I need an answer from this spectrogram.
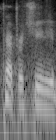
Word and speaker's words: pepperoncini: Pepperoncinis. Yeah, it's they're called pepper. It's pronounced peppercini, but if you look at the word, it says pepperoncini.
